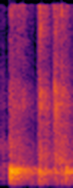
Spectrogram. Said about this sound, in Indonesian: tepuk tangan dulu untuk teman kita ini.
